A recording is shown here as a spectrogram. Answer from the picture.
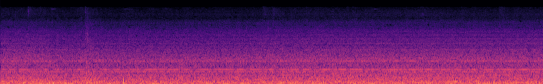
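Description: Stopped NJ Transit bilevel commuter train idling at the platform: a steady low rumble and hum from its onboard equipment, with a faint steady whine.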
